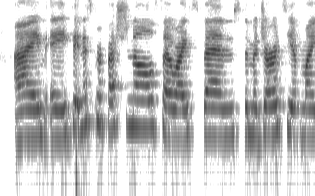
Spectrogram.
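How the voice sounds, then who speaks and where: A woman with an English accent and a fairly high voice speaks at a fairly slow pace in a bright, sharp tone. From northwest England, near Manchester. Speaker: fitness instructor. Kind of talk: casual interview chat. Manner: hesitant, many fillers.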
